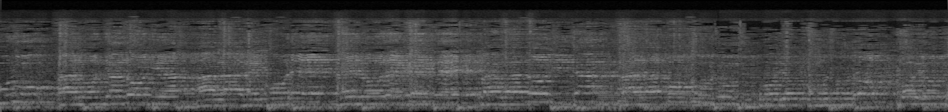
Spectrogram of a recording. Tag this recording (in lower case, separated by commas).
blues, music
